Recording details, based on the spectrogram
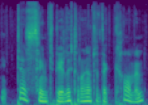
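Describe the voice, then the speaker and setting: A man's voice: on the low side, very fast, warm tone, no room sound, close to an everyday voice. A man playing a brilliant, brusque and self-assured detective in a dramatised audiobook, with a precise, lecturing manner. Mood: calm, dry. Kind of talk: dramatised audiobook character acting.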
